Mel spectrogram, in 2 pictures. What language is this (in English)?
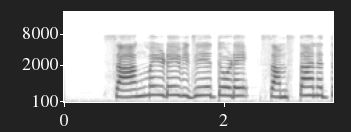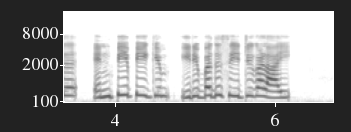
Malayalam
